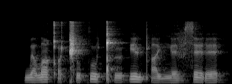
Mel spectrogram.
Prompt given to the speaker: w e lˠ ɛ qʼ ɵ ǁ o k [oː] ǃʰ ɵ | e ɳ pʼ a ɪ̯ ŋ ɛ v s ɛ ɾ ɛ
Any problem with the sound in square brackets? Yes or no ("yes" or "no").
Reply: yes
